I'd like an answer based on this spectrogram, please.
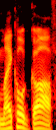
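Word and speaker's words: Michael Gough: He kept saying Michael Goff.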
